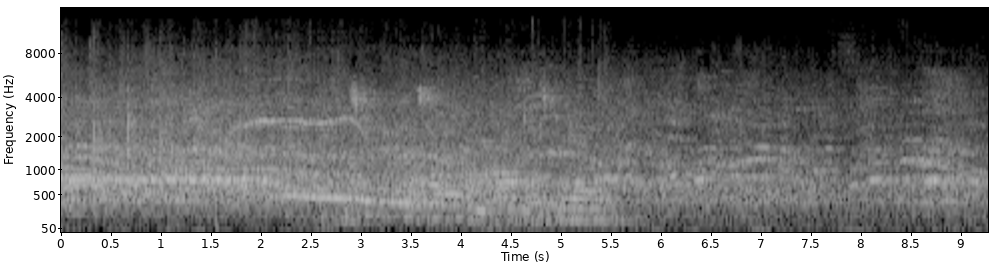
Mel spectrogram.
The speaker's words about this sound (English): The crowd giving it to every BYU pitcher who's throwing to a base.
